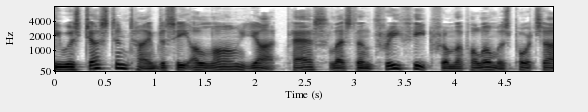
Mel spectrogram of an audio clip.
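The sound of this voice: The intonation is lively as an unforced reading voice goes through the text.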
